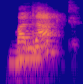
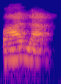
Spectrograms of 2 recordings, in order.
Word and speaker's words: balat: Remember the stressing. It's balat. La. Balat. It means skin. There's another word with the same spelling which is pronounced as balak, which is birthmark. Okay, so when you say balak, it's birthmark. When you say balat, it's skin.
